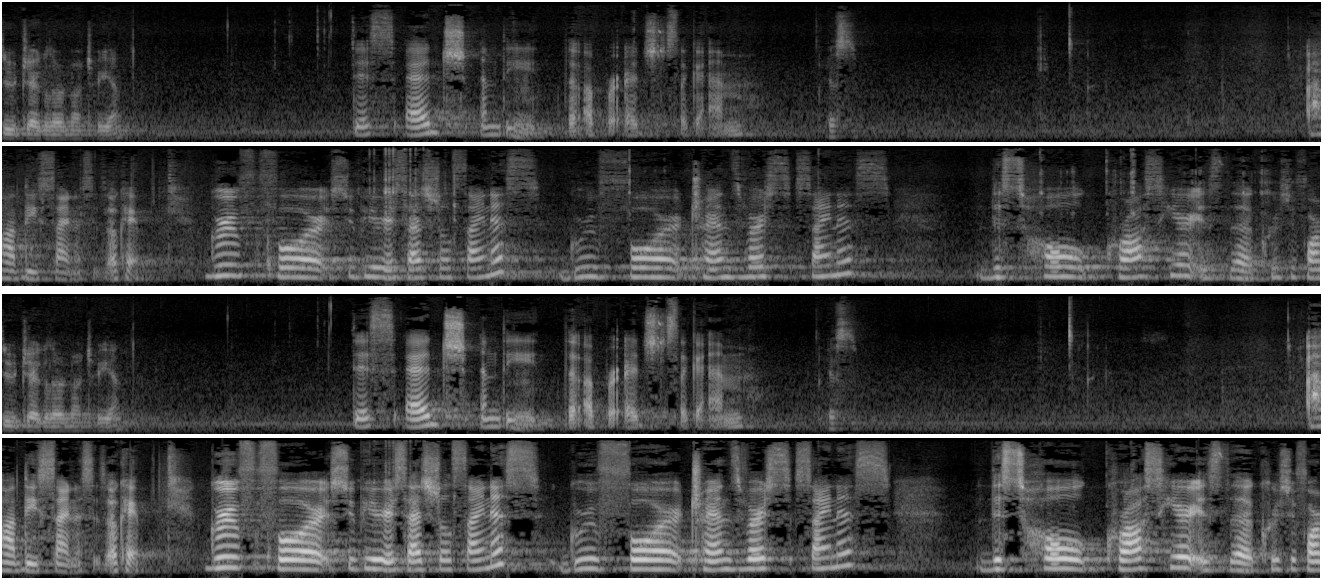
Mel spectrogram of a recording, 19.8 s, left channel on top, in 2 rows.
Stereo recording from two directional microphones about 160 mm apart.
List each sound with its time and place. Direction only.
0.0 s a man's voice: 5° left (ahead or behind)
2.6 s a woman's voice: 15° right (ahead or behind)
6.1 s speech: 5° left (ahead or behind)
8.0 s a sound: 20° right (ahead or behind)
9.6 s a woman's voice: 30° right (ahead or behind)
